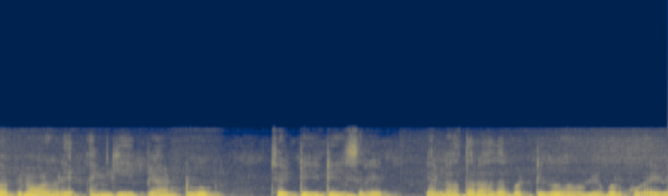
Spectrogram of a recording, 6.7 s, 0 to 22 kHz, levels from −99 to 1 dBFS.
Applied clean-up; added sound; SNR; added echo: neural mask model Resemble Enhance denoiser.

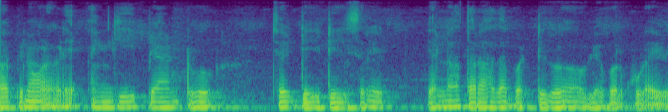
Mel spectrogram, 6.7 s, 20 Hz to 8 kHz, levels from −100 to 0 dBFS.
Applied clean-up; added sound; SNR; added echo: none; none; none; none.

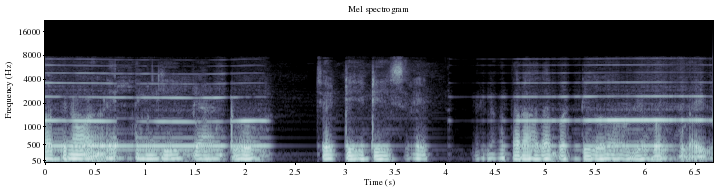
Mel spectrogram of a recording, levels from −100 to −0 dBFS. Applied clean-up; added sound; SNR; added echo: neural mask model RNNoise.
